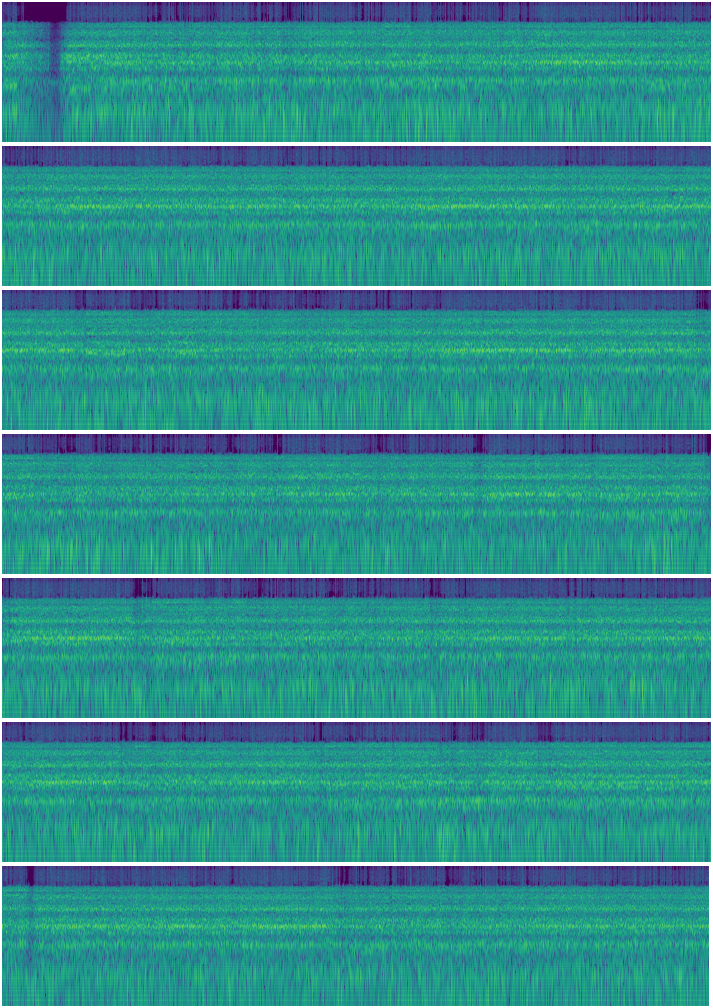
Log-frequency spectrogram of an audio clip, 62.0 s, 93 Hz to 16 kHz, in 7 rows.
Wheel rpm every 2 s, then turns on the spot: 130, 230, 230, 230, 230, 230, 230, 230, 220, 220, 230, 230, 230, 230, 230, 230, 230, 220, 220, 230, 230, 230, 230, 230, 220, 220, 220, 230, 230, 230, 230.
none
